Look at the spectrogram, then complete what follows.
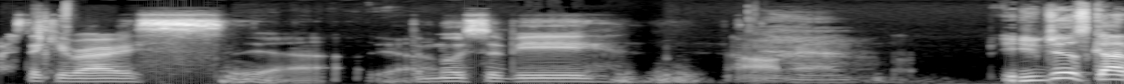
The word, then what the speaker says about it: musubi: musubi.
